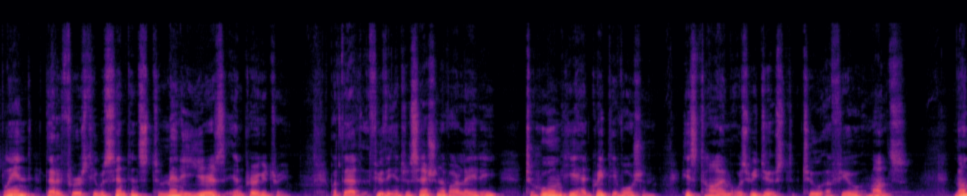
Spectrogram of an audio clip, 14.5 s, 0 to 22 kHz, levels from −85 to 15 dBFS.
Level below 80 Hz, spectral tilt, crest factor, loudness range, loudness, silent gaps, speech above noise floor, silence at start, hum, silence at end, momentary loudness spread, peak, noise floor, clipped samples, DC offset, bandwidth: -58 dBFS; -7 dB/octave; 18 dB; 4 LU; -22 LUFS; none; 32 dB; 0.05 s; none; 0 s; 14 LU; -4 dBFS; -53 dBFS; under 0.1%; under 0.1%; 17.5 kHz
